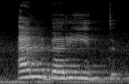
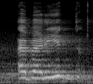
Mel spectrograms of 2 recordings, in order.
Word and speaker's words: البريد: لو قلت مثلا كلمه البريد، ينفع اقول ابريد؟ ينفع الغي دي اقول ابريد؟ لا، ما ينفعش، باظت الكلمه.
